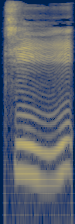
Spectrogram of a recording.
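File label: "jǐ", Chinese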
